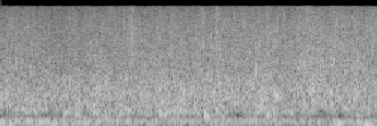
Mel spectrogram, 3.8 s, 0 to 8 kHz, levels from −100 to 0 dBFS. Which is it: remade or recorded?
recorded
